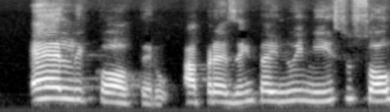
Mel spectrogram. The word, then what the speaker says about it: helicóptero: Ó e F5 palavras Elas vão apresentar a inicial H E essa letra h não apresenta som certo e vamos aprender aí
